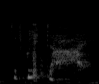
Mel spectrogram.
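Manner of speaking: hushed, breathy aside; whispered disbelief. Real, not acted. Streamer whispering to chat at game over, stunned. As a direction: whisper it in shock.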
